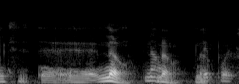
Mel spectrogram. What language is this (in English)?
Portuguese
